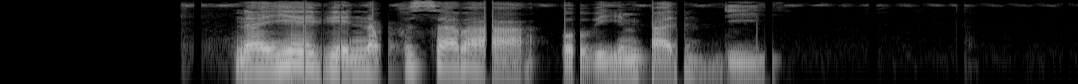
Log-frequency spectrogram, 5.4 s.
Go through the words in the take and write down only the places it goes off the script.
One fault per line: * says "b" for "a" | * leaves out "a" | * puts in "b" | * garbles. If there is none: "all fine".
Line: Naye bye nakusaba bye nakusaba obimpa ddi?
* leaves out "bye nakusaba"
